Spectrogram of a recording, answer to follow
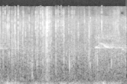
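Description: A plastic bag crinkling as it is handled close to the microphone, in small irregular crackles.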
